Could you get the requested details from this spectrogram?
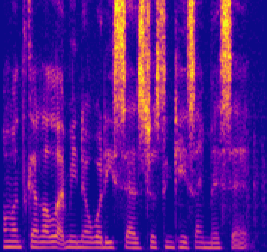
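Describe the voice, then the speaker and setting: Racing along with a flat delivery, this VTuber livestreamer speaks in a low voice with a dark tone. She chats casually with viewers, roleplaying live and telling stories in an informal, exclamatory, expressive style.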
